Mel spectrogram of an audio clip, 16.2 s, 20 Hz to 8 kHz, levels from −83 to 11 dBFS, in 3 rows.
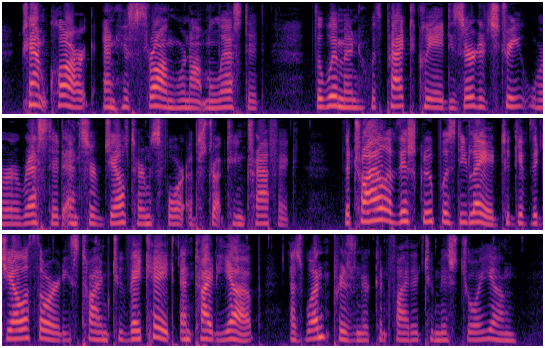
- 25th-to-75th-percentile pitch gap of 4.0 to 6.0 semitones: No, average, 3.0 semitones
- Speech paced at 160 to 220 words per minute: Yes, average, 185 wpm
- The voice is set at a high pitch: Yes, high, 210 Hz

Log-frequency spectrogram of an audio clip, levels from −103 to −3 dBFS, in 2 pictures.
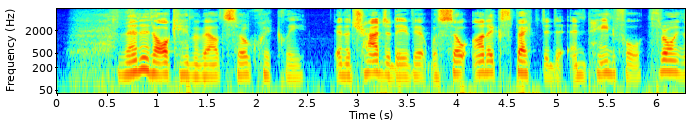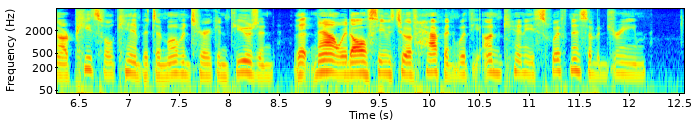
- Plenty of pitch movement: No, average, 3.2 semitones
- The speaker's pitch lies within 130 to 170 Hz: Yes, medium, 140 Hz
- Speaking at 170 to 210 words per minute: Yes, average, 185 wpm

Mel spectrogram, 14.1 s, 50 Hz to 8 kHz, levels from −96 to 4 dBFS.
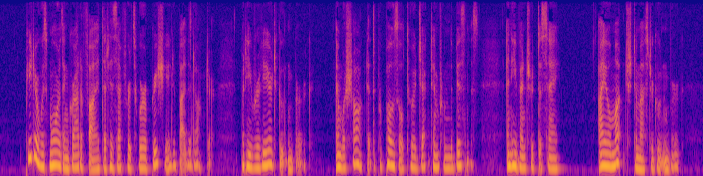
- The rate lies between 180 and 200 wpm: No, average, 170 wpm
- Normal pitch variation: Yes, average, 3.4 semitones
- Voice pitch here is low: No, medium, 155 Hz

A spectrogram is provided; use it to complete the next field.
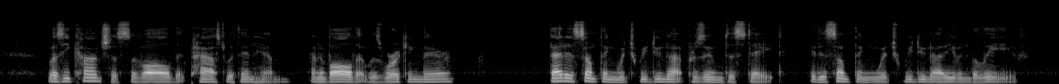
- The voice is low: Yes, low, 115 Hz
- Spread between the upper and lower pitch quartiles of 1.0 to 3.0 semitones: Yes, average, 2.7 semitones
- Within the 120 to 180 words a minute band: No, average, 200 wpm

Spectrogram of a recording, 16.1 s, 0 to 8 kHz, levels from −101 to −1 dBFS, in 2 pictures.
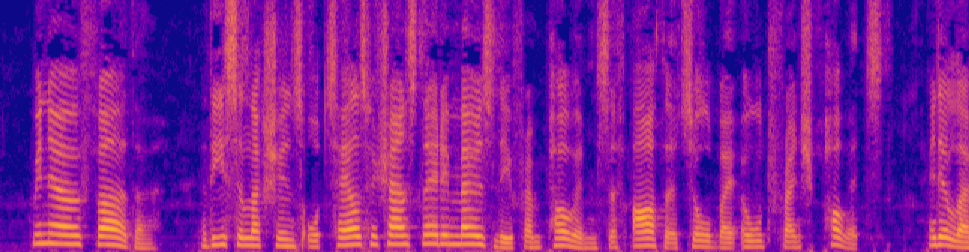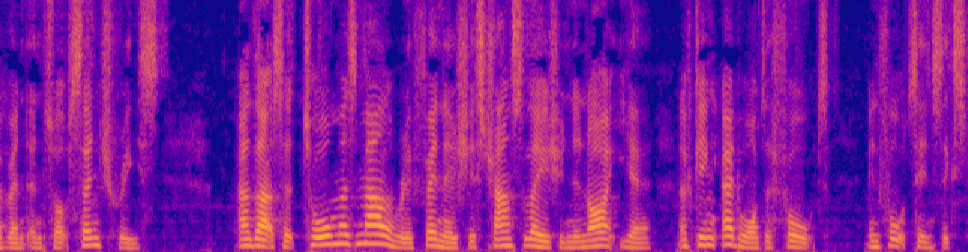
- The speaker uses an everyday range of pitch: No, wide, 6.8 semitones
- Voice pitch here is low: No, high, 210 Hz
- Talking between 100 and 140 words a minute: No, average, 165 wpm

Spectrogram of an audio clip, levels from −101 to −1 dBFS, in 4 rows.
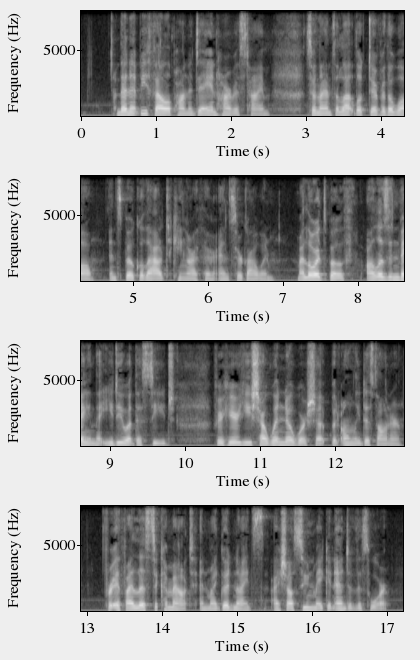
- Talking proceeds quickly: Yes, fast, 235 wpm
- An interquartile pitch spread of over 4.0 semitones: No, narrow, 2.6 semitones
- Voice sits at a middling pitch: Yes, medium, 160 Hz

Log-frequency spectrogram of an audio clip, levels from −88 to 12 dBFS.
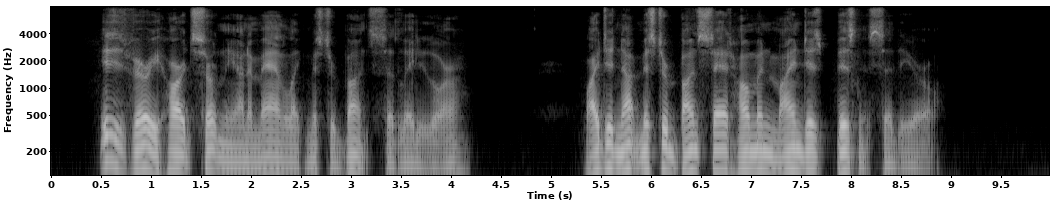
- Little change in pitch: No, average, 4.9 semitones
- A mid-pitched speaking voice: No, very low, 95 Hz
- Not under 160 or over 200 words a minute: Yes, average, 175 wpm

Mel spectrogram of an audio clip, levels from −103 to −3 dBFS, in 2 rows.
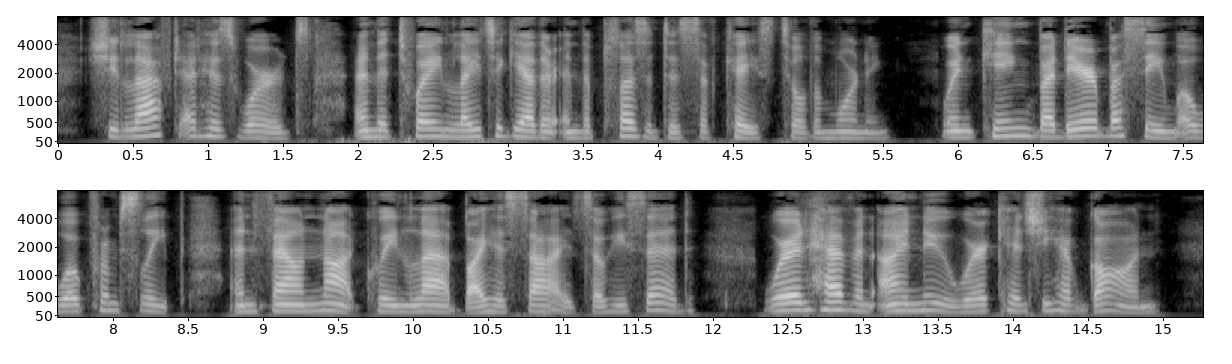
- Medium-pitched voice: Yes, medium, 155 Hz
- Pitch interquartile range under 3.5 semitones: Yes, average, 2.8 semitones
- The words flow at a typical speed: Yes, average, 175 wpm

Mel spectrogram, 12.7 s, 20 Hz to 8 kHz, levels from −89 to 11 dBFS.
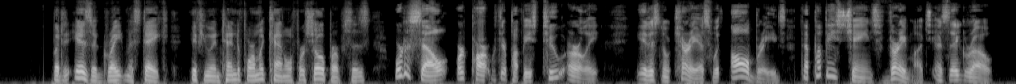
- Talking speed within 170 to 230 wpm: Yes, average, 185 wpm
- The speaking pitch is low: Yes, low, 115 Hz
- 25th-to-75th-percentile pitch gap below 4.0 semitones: No, average, 4.6 semitones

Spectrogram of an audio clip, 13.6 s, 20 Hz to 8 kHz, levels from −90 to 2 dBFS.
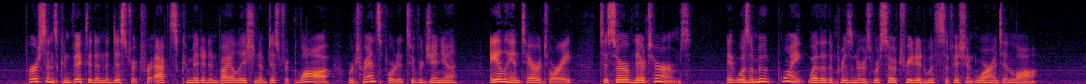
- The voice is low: No, high, 190 Hz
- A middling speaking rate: Yes, average, 160 wpm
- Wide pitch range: No, average, 3.6 semitones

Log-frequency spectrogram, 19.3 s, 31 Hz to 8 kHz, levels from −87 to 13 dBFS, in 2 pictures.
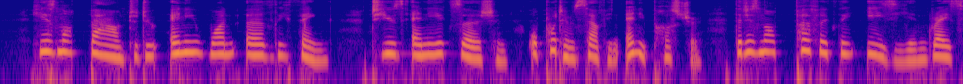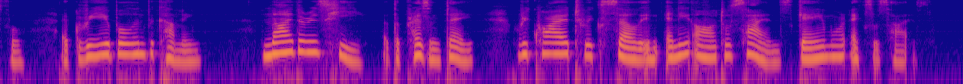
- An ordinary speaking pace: Yes, average, 150 wpm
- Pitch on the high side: Yes, high, 205 Hz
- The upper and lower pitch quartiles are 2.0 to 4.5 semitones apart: No, average, 5.3 semitones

